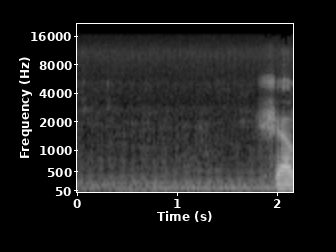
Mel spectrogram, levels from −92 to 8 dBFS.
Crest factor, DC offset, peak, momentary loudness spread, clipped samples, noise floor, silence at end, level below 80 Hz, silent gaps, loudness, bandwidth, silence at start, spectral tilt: 22 dB; under 0.1%; -8 dBFS; 15 LU; under 0.1%; -47 dBFS; 0 s; -58 dBFS; none; -37 LUFS; 17 kHz; 0.05 s; -5 dB/octave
